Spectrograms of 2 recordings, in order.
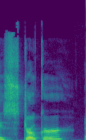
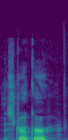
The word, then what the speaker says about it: Strokkur: The nearby Stroker, S-T-R-O-K-K-U-R, Stroker, geyser erupts every 5 to 8 minutes to a height of around 30 meters or 98 feet.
